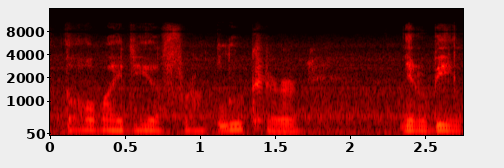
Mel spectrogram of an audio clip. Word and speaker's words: Blücher: And then it's pronounced Blücher.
